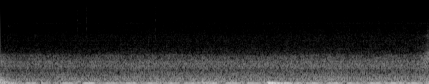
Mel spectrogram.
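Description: Steady low hum with faint background noise, no speech: the recording microphone's room and electrical hum.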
